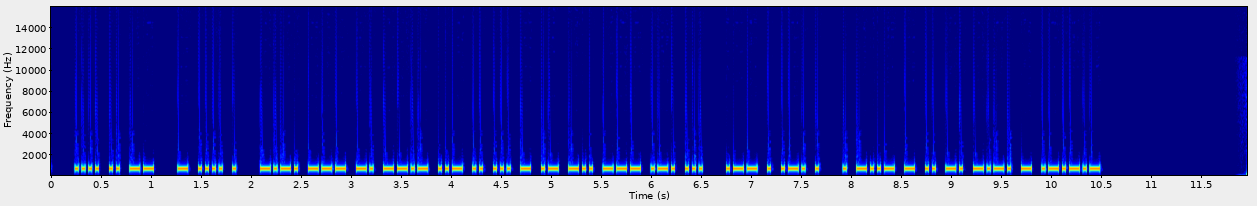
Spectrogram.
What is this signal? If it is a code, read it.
Morse code, heard as a keyed tone, about 36 wpm, 700 Hz. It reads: HIM THE CONQUISTADORS WERE EXTINCT.
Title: Pangram Challenge v2 - 35wpm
